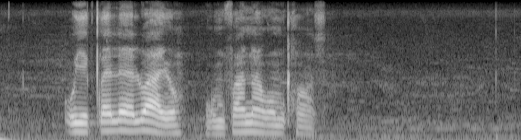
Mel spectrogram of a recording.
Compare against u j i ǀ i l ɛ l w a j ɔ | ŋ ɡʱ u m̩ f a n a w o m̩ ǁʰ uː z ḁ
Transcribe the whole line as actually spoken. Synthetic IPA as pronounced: u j i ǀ ɛ l ɛ l w a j ɔ | ŋ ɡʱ u m̩ f a n a w o m̩ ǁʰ ɔː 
